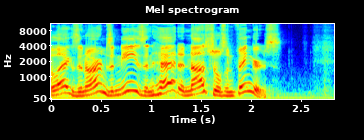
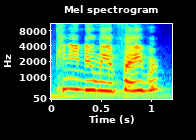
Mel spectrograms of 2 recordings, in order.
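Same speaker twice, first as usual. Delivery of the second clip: high Susie Rabbit voice. Acted. Susie Rabbit asking the detective a favor, high pitched. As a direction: voice up high, chirpy bunny girl.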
